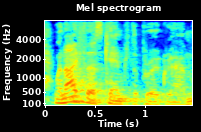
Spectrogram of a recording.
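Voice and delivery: ordinary talk, nothing marked

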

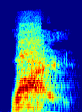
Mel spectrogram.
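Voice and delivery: high, loud single cry; loud, high plea; shouted demand. Real, not acted. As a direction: call out to the heavens. Shouts at the Lord.

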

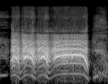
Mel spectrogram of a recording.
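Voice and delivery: high villain's cackle; gleeful evil laugh. Acted. Villain enjoying the Skylander's damage, gleeful cackle. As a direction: cackle with relish. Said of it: "it feels good to laugh".

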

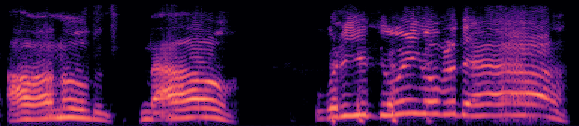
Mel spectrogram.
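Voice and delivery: put-on high, loud action-hero accent; Arnold Schwarzenegger voice. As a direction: shout it like a bewildered action star. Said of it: "you go to the Arnold voice".

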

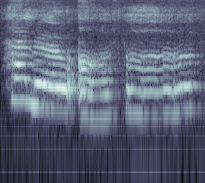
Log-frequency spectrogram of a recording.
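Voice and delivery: high sing-song hello; trilling. A narrator's reading. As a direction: trill it like a fairy. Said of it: "trilled the fairy".

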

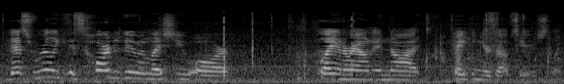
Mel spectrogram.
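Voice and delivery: ordinary talk

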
